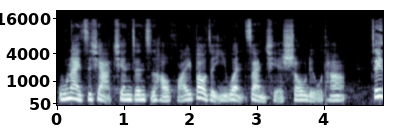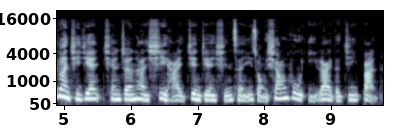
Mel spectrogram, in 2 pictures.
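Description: A woman with a notably low-pitched voice gives book recommendations in a calm, storytelling way. She recounts each novel's premise as if reading a short tale aloud. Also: normal speed. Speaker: book presenter.

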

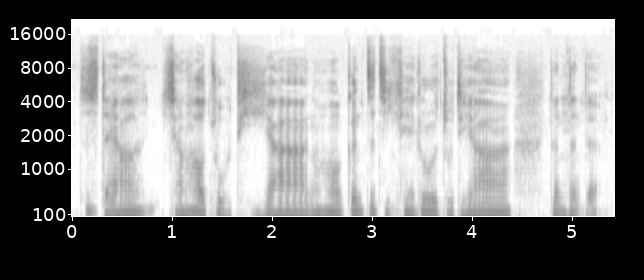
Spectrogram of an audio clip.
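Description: A man's voice: mid-range voice, moderate pace, warm tone. A young man hosting a solo podcast, chatty and self-deprecating, acting out the voices in his own story. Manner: chatty, self-deprecating, acts out quoted dialogue. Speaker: podcast host.

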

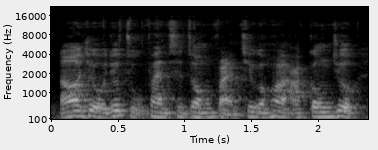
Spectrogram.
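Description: A woman's voice: low-pitched, very fast. Middle-aged woman, casual storyteller, acts out the voices, echoey room. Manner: animated, acts out quoted voices, laughs often. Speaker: storyteller host. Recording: echoey room with faint noise.

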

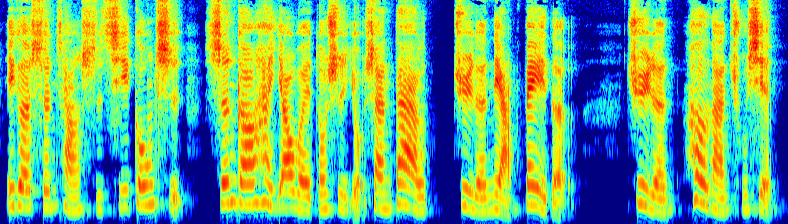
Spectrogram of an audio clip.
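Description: A woman reading a children's book aloud as a storyteller, pausing to explain hard words for young listeners. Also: a little high.

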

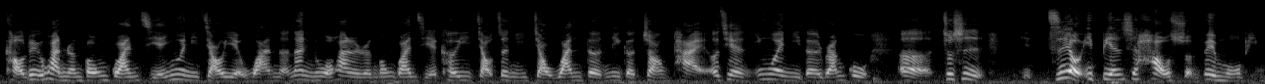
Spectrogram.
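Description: A woman voicing a patient hospital doctor who explains things slowly and softly. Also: fairly low pitch, natural voice. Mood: patient, reassuring. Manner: soft, measured, slow explaining.

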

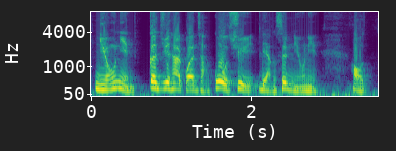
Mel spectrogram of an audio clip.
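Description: A man's voice: a little high, animated, moderate pace, warm tone. A man with a Taiwanese accent, presenting a finance show in a conversational way as its host.

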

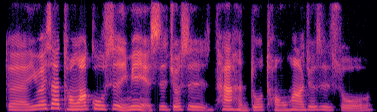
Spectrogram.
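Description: A woman's voice: medium pitch, fast talker, a little mellow, no echo. Woman in her thirties, podcast co-host, easygoing storyteller, dry close recording. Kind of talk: casual chat.

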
